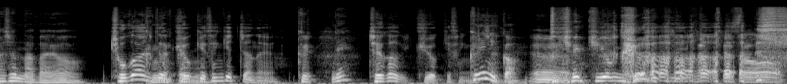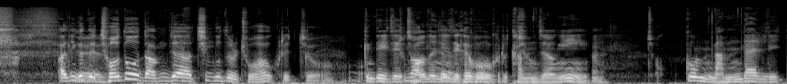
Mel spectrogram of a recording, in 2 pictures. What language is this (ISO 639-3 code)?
kor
